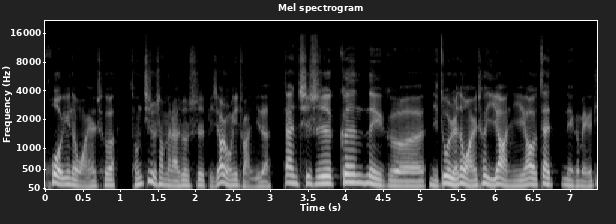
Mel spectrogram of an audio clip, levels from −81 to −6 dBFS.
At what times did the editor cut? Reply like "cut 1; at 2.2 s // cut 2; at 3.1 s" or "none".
cut 1; at 3.1 s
